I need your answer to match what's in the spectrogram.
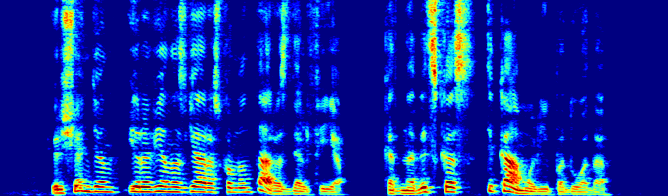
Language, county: Lithuanian, Vilnius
